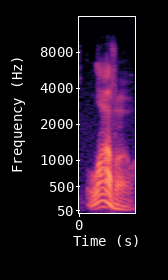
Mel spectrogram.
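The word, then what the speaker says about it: Lawo: by our friends at lavo l-a-w-o pronounced lavo they make some audio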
